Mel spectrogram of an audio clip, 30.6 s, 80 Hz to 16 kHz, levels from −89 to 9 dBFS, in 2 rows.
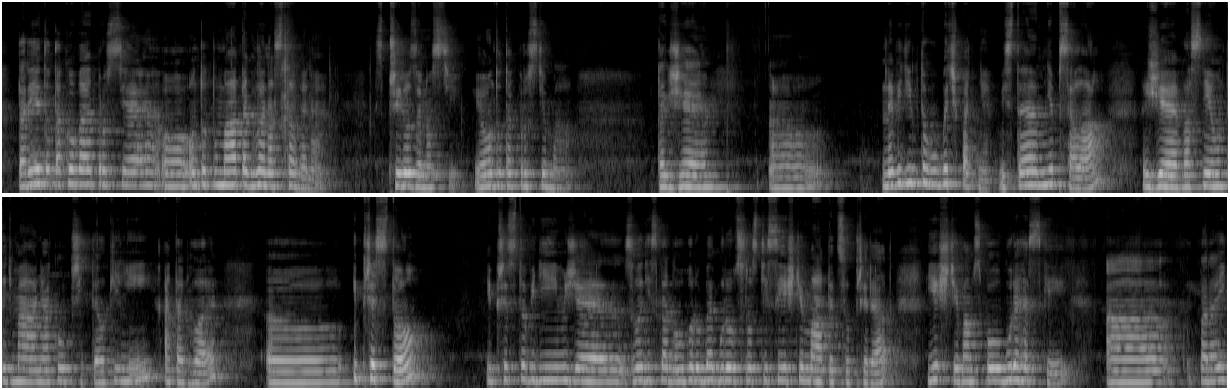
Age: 20-39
